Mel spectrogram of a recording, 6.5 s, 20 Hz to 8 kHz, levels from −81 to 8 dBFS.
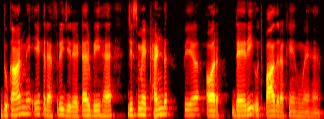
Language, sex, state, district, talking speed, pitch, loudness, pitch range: Hindi, male, Jharkhand, Ranchi, 140 wpm, 130 Hz, -20 LUFS, 120-140 Hz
